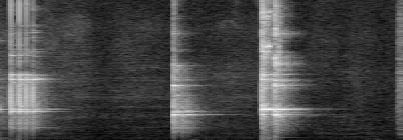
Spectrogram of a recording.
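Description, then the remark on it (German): Several bright clinks of glasses of non-alcoholic drink raised in a toast, three sharp taps spaced about half a second apart with a fainter fourth at the end, each with a short shimmering ring. “Stößchen.”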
